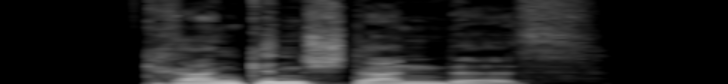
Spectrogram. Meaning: genitive singular of Krankenstand
- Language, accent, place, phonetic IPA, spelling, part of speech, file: German, Germany, Berlin, [ˈkʁaŋkn̩ˌʃtandəs], Krankenstandes, noun, De-Krankenstandes.ogg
